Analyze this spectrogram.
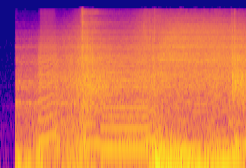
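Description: A loud car engine revs, its harmonic growl rising and holding steady for a couple of seconds, with a brief squeal-like whine near the end and no voices.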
